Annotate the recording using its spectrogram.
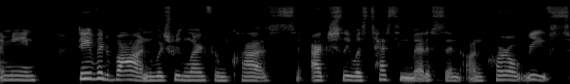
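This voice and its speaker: Her speech is moderately paced. The woman is recorded very cleanly against a silent background. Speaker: student. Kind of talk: class presentation. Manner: hesitant with fillers.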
